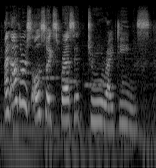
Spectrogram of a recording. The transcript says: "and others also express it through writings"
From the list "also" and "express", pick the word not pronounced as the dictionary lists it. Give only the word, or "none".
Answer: none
